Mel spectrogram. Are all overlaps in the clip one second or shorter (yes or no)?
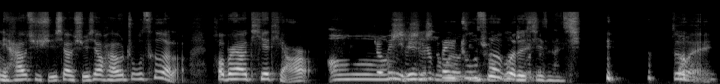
no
